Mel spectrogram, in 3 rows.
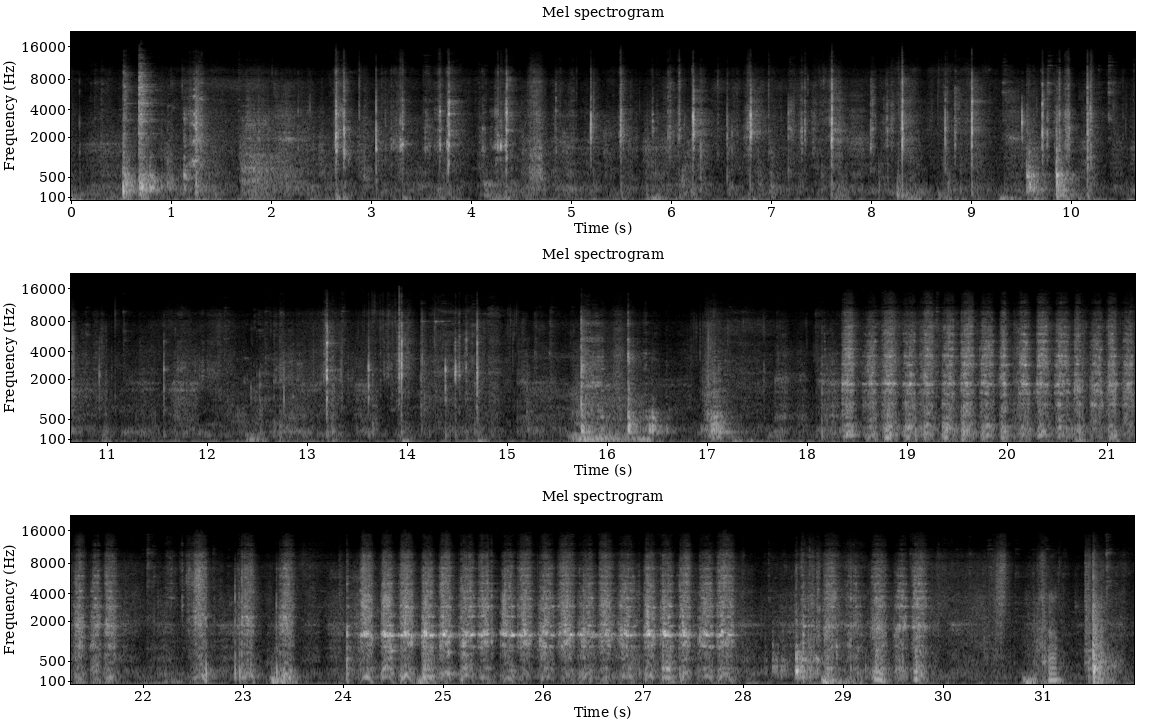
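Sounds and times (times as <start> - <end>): rasp filing a hoof: 18.1 - 30.6.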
